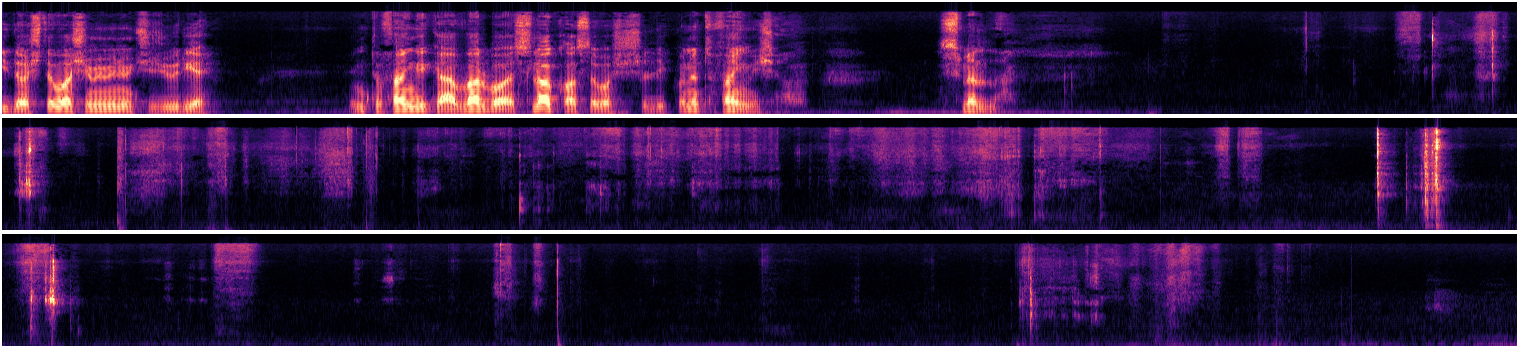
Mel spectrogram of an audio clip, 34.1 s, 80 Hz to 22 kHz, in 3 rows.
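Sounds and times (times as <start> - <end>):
rustling and scraping objects: 9.7 - 21.0, 22.8 - 27.2, 30.2 - 32.7.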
